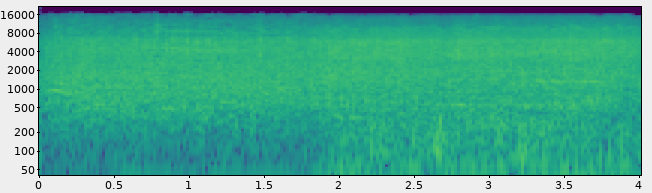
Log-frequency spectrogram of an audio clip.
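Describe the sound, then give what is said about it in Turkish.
A steady, loud roar of floodwater rushing through the streets of Gümüşhane city centre, Turkey, after only ten minutes of intense rain with strong wind, a dense churning wash of water noise that holds constant throughout with no pauses and no voices. “Gümüşhane kent merkezine sadece 10 dakika yağan yağmur öyle şiddetliydi ki cadde ve yolların bu hale gelmesi de dakikalar aldı.”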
